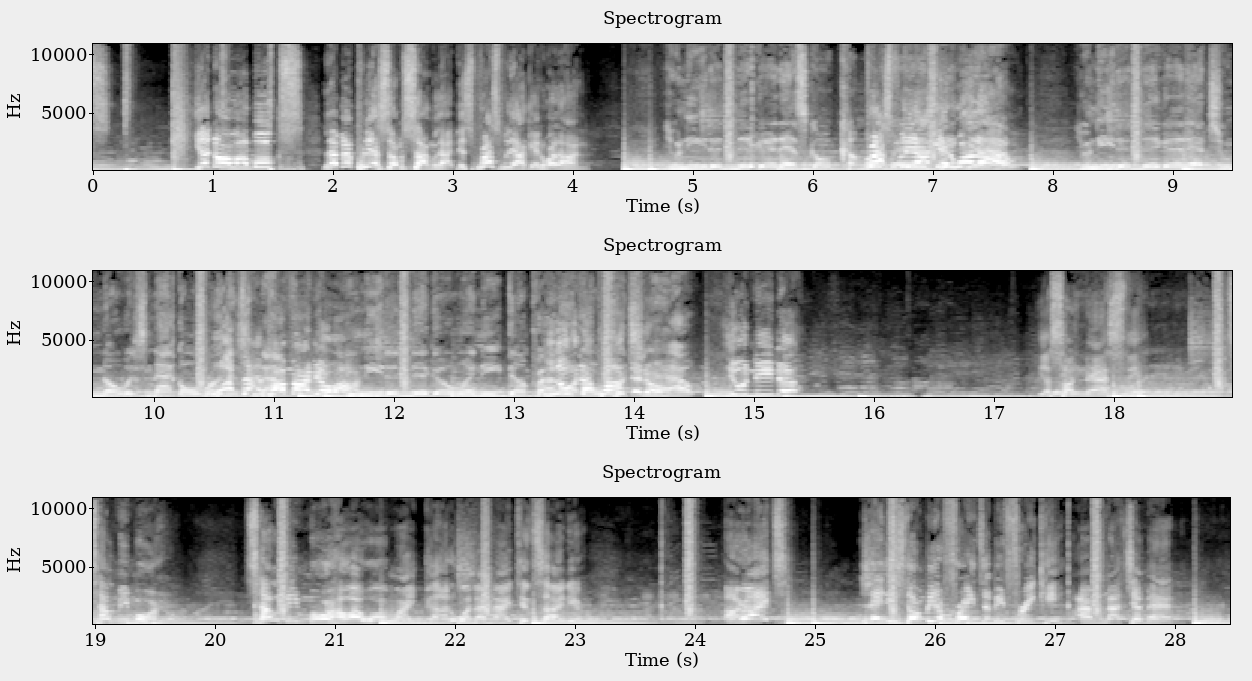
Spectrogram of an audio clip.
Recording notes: Live at Last Stop BX for House Party vs Bashment 2-10-24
